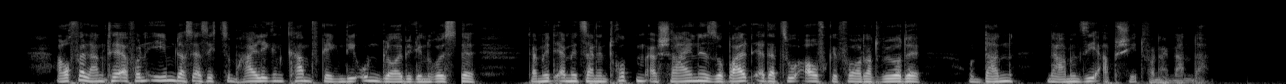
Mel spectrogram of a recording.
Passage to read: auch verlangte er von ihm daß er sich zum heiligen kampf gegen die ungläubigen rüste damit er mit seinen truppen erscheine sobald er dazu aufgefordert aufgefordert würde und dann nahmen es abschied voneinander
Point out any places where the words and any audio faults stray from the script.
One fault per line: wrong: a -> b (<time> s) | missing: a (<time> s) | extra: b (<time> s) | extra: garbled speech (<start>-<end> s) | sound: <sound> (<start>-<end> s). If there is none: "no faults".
sound: dropout (4.6-4.6 s)
missing: aufgefordert (8.8 s)
wrong: es -> sie (10.8 s)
